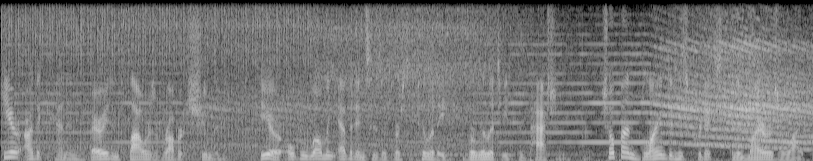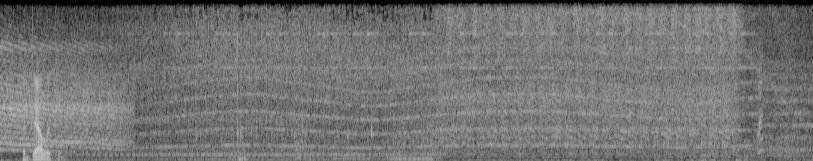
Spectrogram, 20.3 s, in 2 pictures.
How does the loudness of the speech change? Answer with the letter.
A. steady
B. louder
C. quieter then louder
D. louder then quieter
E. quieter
A.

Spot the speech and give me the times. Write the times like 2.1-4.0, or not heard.
0.0-10.9.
